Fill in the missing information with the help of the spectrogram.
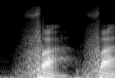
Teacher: Huruf bibir bawah dengan gigi muka yang di atas. Fa. Dan dia al-hamas juga, mengeluarkan ada udara atau napas kita yang keluar saat kita mengucapkan fa.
